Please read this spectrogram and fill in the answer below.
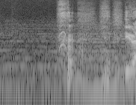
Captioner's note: laugh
